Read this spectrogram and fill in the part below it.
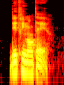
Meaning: detrimental
- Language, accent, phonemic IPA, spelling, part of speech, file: French, France, /de.tʁi.mɑ̃.tɛʁ/, détrimentaire, adjective, LL-Q150 (fra)-détrimentaire.wav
